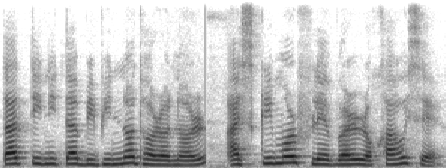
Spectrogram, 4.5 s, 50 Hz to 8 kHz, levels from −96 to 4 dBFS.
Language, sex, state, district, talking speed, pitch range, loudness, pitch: Assamese, female, Assam, Kamrup Metropolitan, 120 wpm, 230-270 Hz, -16 LUFS, 245 Hz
